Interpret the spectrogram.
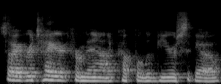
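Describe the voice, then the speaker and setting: Against a quiet background, a woman speaks fairly quickly in a monotone, flat delivery. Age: 70s. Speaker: psychologist. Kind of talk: lecture. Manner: halting.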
